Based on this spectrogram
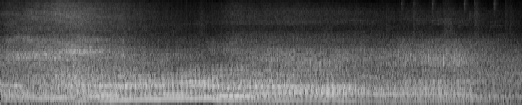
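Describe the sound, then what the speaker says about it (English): A Nissan GT-R fitted with an Armytrix exhaust revs loudly and close, its engine note rising and falling over several seconds with a faint turbo spool, then easing off at the end. "You can actually hear the turbo spool a little bit."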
